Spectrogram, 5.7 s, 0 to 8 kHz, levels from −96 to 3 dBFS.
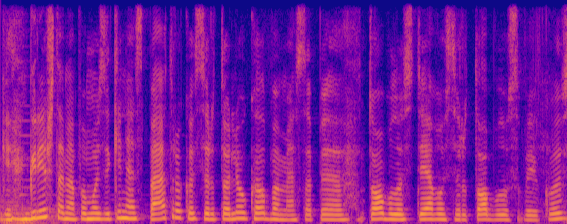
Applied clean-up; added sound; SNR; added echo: none; none; none; none.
